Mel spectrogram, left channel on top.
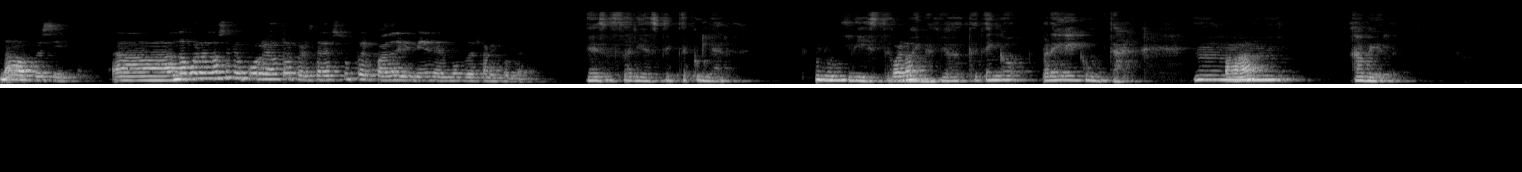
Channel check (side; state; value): right; silent; digital silence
